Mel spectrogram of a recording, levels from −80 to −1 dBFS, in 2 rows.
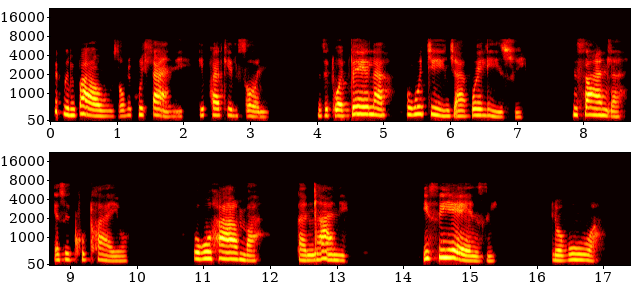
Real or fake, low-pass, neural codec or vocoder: fake; 7.2 kHz; codec, 16 kHz, 2 kbps, FreqCodec, larger model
